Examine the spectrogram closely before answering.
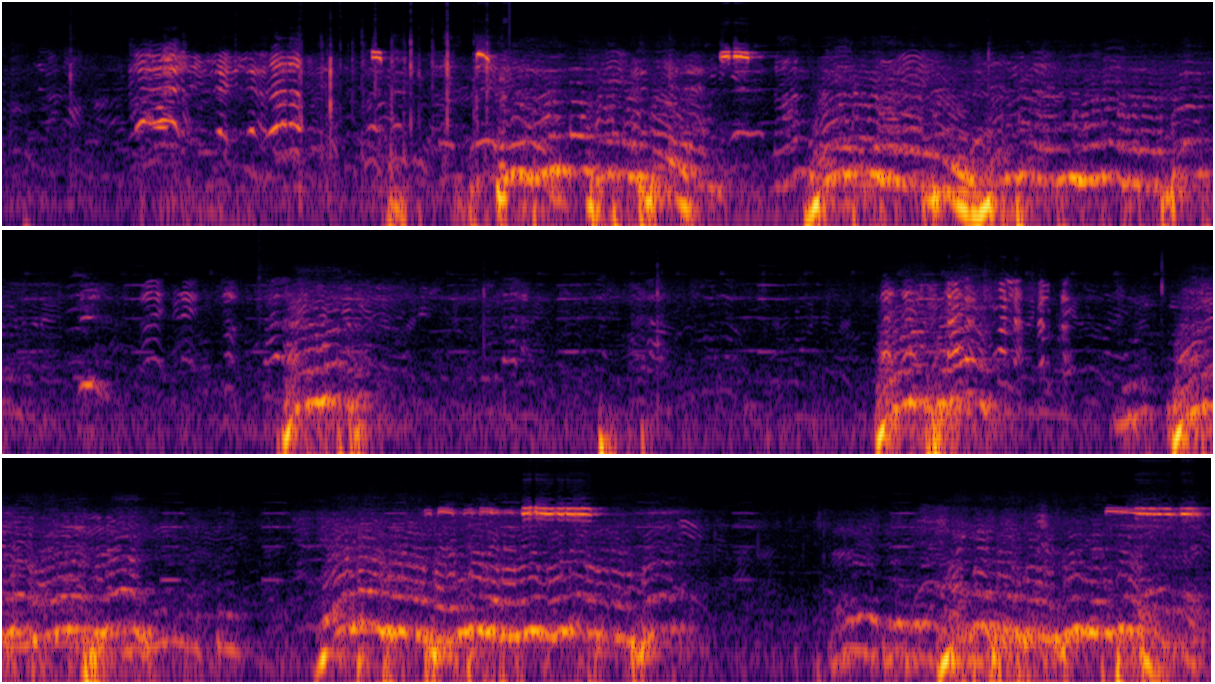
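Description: A young man chants rapidly and loudly outdoors.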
